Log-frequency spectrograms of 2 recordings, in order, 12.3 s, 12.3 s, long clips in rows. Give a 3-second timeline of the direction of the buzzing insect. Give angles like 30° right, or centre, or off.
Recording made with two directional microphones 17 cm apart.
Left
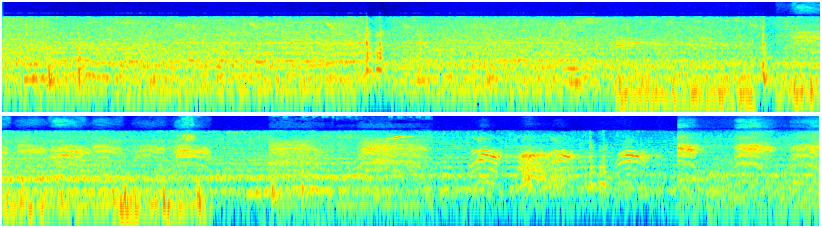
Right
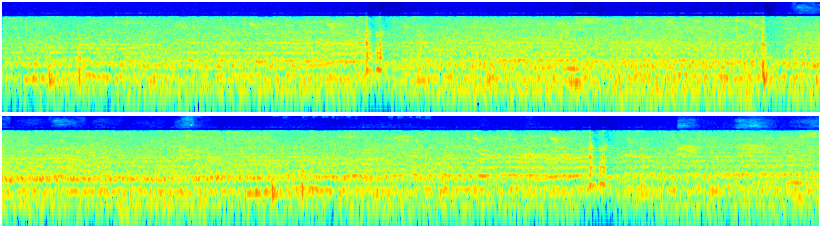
20° left, 20° right, 50° right, 60° right.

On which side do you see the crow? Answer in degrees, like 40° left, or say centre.
50° left.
